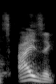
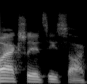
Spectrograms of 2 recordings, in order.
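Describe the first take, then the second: First: The name has an English pronunciation. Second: The name has a Spanish pronunciation. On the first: This is how many listeners say the name. The speaker calls it wrong. "a lot of you say, well, it's Isaac, isn't it?" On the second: This is how the name is said in Spanish. The speaker calls it right. "that's the correct pronunciation for that name in Spanish"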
